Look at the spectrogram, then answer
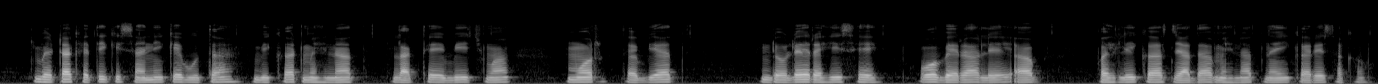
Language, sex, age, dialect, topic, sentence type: Chhattisgarhi, male, 25-30, Central, agriculture, statement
